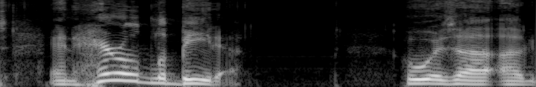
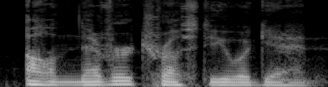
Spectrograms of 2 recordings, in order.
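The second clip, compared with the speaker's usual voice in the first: cold quiet threat; 6 semitones lower, 7 dB quieter than usual. Retold or imitated. Mom staring her son down, quiet and cold. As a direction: let it drop with cold disappointment.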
